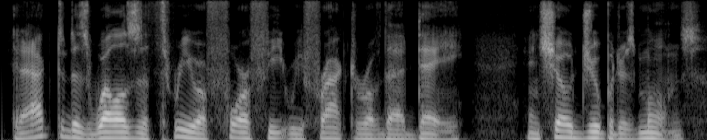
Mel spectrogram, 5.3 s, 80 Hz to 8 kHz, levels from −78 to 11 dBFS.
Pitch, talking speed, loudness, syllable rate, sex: 115 Hz, 205 wpm, -19 LUFS, 5.1 syllables/s, male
